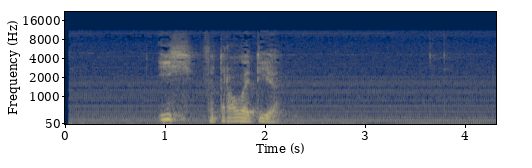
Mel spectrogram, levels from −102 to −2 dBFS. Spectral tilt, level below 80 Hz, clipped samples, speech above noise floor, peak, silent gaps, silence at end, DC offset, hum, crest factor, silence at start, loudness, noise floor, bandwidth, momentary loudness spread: -5.5 dB/octave; -60 dBFS; under 0.1%; 23 dB; -16 dBFS; none; 0 s; under 0.1%; 50 Hz at -60 dBFS; 22 dB; 0.05 s; -34 LUFS; -57 dBFS; 11.5 kHz; 25 LU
